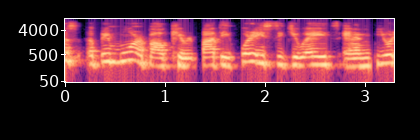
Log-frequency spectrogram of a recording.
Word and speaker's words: Kiribati: The name of the country is written uh, Kiribati with TI at the end, but the pronunciation is Kiribati,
